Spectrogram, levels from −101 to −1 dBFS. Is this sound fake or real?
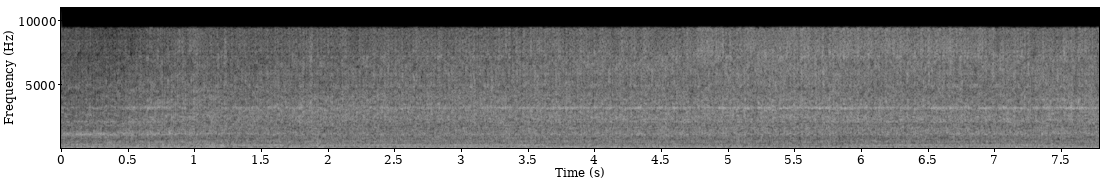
fake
